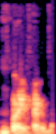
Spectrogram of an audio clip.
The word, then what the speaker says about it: Kuiper: Или это Project Kuiper, это по-английски так Kuiper пишется, да? Э, ну, Койпер, да.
